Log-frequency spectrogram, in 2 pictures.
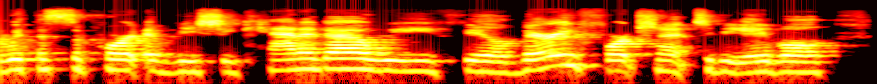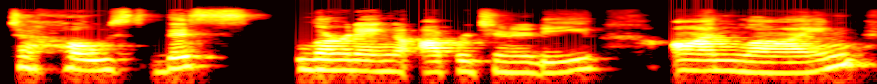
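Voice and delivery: ordinary talk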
